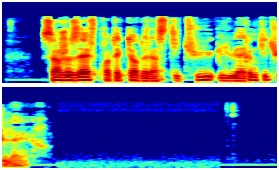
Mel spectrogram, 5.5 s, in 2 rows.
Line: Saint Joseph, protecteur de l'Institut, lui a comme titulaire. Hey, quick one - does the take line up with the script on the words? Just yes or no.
yes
